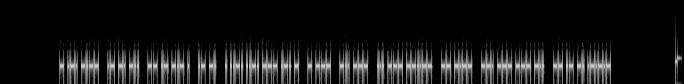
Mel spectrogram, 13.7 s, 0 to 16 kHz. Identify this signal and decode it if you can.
Morse code, heard as a keyed tone, about 44 wpm, 700 Hz. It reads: TRY AND MAKE AN EFFORT TO DO SO, MY GOOD MAN.
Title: Sentences from Top 1200 Words 45wpm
